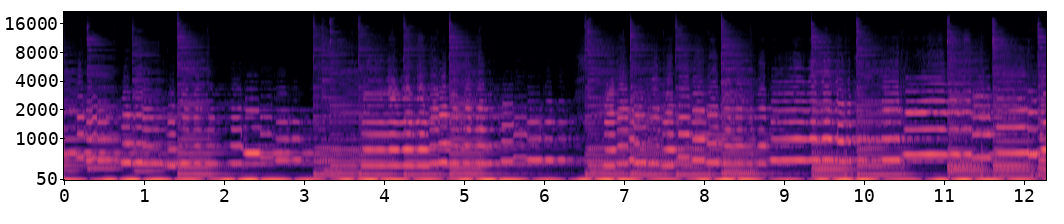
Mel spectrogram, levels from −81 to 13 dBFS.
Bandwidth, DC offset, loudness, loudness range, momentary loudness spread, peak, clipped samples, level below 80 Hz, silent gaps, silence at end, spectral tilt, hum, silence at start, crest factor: 19.5 kHz; under 0.1%; -27 LUFS; 3 LU; 9 LU; -10 dBFS; under 0.1%; -52 dBFS; none; 0 s; -5 dB/octave; none; 0 s; 12 dB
